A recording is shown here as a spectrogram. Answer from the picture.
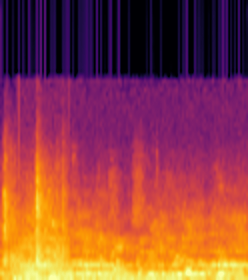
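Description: Open-air pitch ambience at a football match: steady background hubbub with distant shouts from players and a small crowd of spectators.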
